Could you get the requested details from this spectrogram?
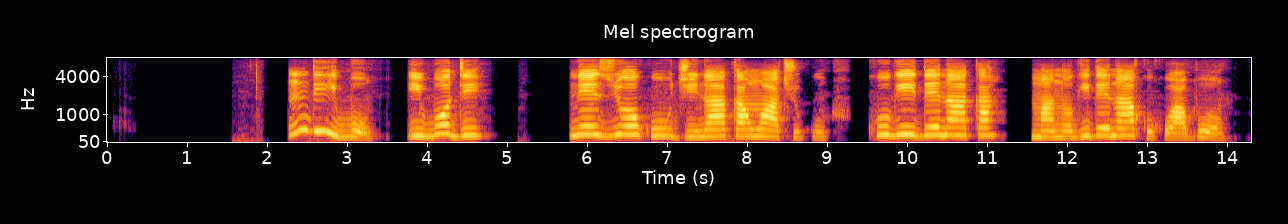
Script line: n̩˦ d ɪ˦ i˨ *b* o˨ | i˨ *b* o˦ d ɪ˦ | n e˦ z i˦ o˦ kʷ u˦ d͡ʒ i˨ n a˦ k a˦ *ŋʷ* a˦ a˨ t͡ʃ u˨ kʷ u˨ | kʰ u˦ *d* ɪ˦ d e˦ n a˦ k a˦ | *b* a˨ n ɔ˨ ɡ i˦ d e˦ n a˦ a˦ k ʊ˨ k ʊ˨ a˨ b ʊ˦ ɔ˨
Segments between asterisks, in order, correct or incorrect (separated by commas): incorrect, incorrect, correct, incorrect, incorrect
